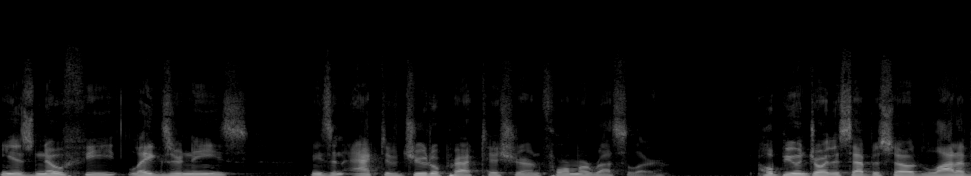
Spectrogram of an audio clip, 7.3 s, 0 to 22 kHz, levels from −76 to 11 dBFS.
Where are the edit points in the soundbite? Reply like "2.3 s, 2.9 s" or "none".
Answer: none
